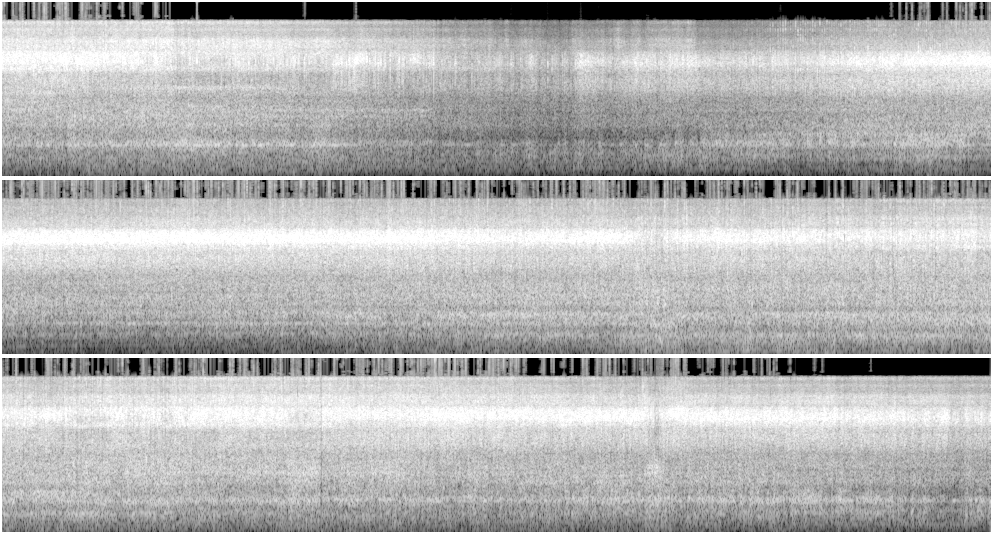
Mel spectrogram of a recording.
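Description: Motorcycle engine running at track speed under wind rush on the microphone. It eases off about four seconds in, then picks up again and holds steady from about eight seconds on.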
